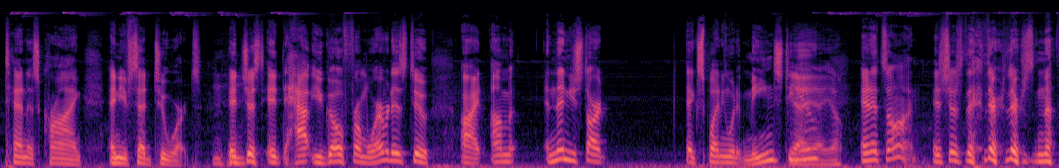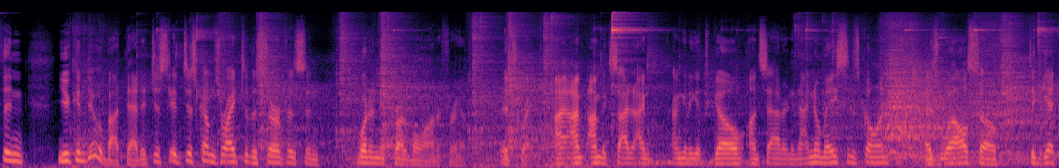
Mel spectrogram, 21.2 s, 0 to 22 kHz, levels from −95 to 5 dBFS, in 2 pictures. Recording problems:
household noises; loud; throughout; 6 dB below the speech

